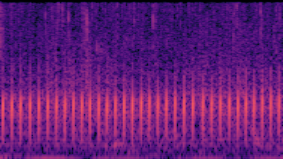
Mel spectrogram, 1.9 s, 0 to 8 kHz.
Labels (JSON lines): {"label": "biophony, rattle", "recorder": "SoundTrap 500"}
